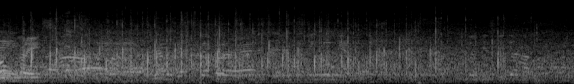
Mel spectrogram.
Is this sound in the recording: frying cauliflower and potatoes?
no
